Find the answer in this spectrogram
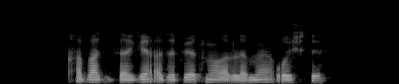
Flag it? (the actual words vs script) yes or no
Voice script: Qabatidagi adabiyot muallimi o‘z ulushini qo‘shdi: yes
